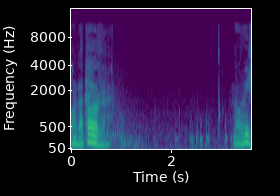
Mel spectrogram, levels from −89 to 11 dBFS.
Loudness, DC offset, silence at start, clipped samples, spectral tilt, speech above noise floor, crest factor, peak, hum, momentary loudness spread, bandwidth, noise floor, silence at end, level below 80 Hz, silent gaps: -28 LUFS; under 0.1%; 0 s; under 0.1%; -8 dB/octave; 40 dB; 22 dB; -10 dBFS; none; 23 LU; 11.5 kHz; -66 dBFS; 0 s; -60 dBFS; none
